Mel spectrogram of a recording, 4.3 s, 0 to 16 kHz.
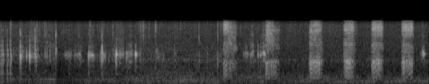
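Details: European hedgehog outdoors at 10pm on 3 September 2009, sniffing loudly in the dark like a pig: a few short breathy puffs, uneven in spacing, some with a faint nasal tone.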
